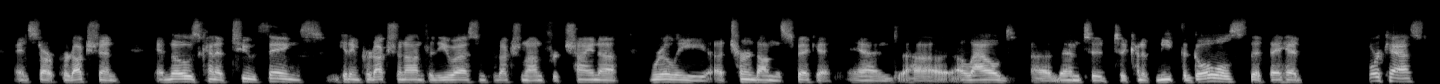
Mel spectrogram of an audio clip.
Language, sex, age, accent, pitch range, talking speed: English, male, 30-49, American, 105-130 Hz, 175 wpm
